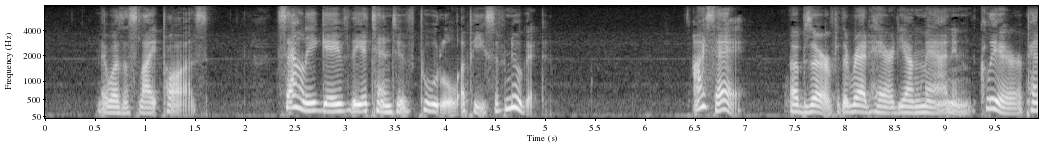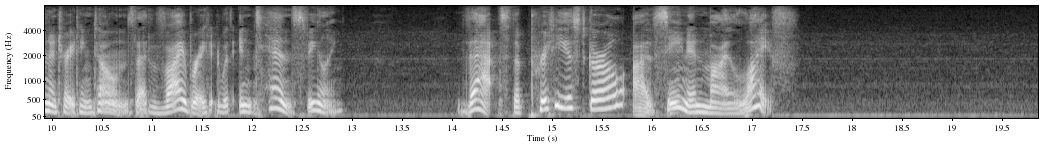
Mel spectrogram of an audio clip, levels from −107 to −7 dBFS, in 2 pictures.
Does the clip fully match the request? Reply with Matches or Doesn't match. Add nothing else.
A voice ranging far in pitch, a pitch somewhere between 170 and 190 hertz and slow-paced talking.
Matches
